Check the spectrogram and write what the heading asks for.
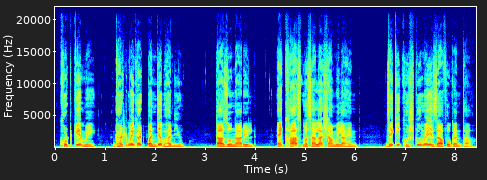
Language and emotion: Sindhi, neutral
